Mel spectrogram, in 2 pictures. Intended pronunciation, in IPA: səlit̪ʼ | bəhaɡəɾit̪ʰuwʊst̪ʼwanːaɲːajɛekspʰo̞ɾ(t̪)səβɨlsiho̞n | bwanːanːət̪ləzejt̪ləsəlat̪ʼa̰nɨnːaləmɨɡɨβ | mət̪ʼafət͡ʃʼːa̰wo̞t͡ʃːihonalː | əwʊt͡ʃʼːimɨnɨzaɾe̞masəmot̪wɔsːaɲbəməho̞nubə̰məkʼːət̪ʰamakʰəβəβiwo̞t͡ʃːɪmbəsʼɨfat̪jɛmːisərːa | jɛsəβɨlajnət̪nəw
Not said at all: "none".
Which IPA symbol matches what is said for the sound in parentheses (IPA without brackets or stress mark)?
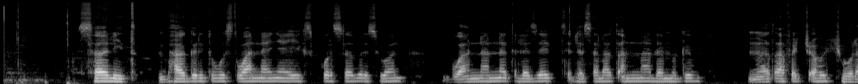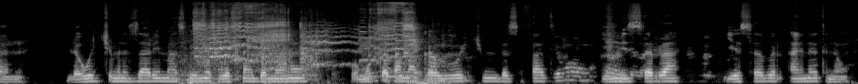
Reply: t̪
